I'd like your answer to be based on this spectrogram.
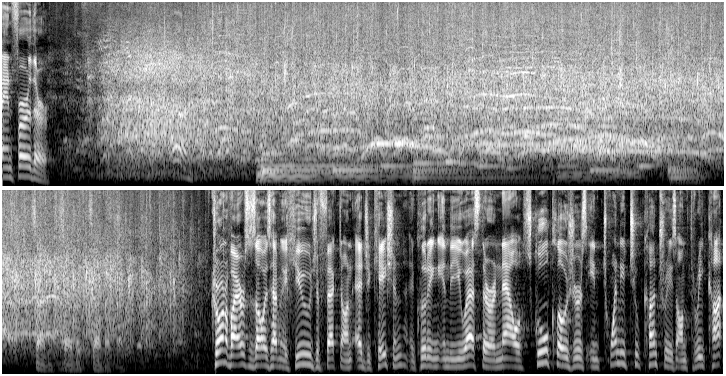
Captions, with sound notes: ( LAUGHTER ) ( APPLAUSE ) ( CHEERS AND APPLAUSE ) THE CORONAVIRUS IS ALSO HAVING A HUGE EFFECT ON EDUCATION.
